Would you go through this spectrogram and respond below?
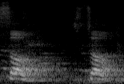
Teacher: दंत के साथ हमारी जीभ लगती है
